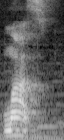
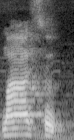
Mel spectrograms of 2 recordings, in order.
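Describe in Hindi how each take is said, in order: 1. अंतिम 'u' स्वर छोड़ दिया जाता है। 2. अंतिम 'u' स्वर साफ़ तौर पर बोला जाता है। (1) "but the pronunciation will be mas" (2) "It seems like masu"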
